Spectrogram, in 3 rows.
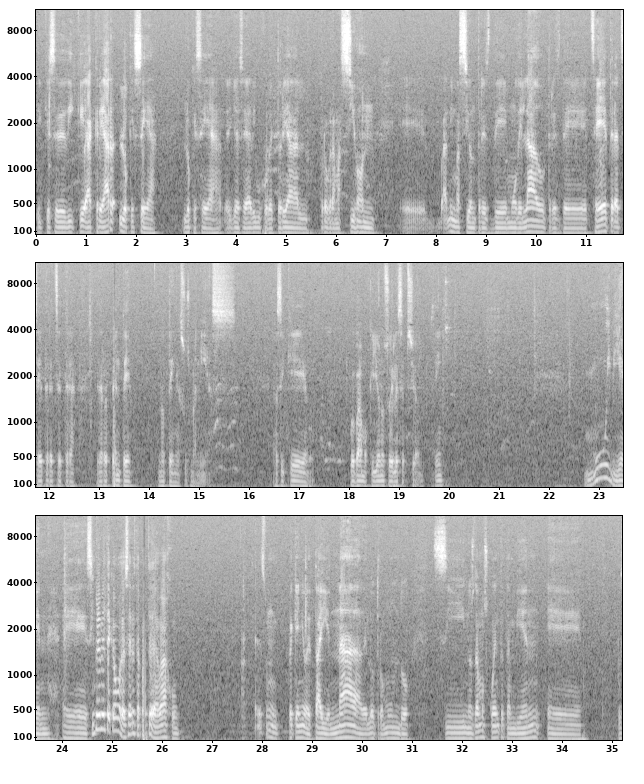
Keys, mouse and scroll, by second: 0.7 ctrl+scroll down 1, 2.9 click, 8.2 click, 12.5 click, 14.3 click, 15.8 click, 29.3 ctrl+scroll down 2, 32.5-33.2 ctrl+scroll up 4, 33.5-34.2 ctrl+scroll down 2.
